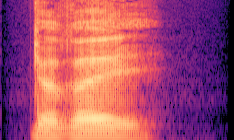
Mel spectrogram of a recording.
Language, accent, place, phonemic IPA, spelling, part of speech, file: German, Germany, Berlin, /ɡəˈʁœl/, Geröll, noun, De-Geröll.ogg
- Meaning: debris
